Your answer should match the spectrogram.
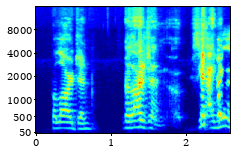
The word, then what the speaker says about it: Baillargeon: So I'm going to go ahead and start and say, Baillargeon. Baillargeon.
